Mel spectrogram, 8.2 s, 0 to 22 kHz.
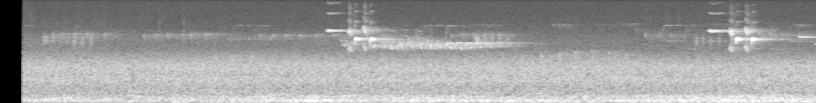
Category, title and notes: Soundscapes > Nature
Forest ambience 04
Stereo recording of forest with birds and cars in the background.
Bird, Birds, Birdsong, Day, Environment, Field-recording, Forest, Nature, Park, Peaceful, Traffic, Trees, Wind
